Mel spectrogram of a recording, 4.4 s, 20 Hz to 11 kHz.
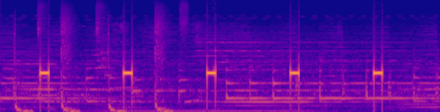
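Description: Quiz countdown timer beeping: a short, high electronic beep about every 0.8 s, five in all, over background music with a steady beat and held notes.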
